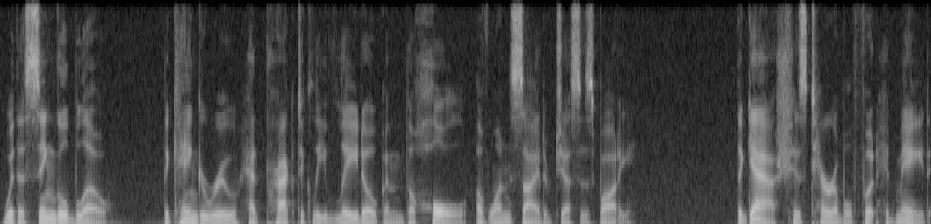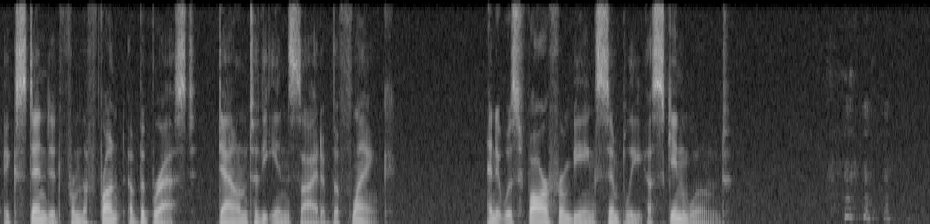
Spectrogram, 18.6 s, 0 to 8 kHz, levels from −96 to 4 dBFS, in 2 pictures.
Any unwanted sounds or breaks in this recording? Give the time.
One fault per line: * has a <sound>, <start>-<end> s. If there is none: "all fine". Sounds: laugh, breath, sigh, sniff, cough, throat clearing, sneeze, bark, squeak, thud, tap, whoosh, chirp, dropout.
* has a laugh, 17.6-18.4 s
